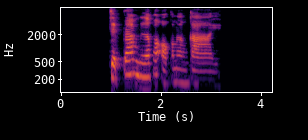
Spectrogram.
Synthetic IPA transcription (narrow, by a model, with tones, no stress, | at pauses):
t͡ɕe˨˩p̚klaː˥˩mnɯ˦˥ɐpʰɔː˥˩ʔɔː˨˩kːa˧mla˧ŋkaː˧j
